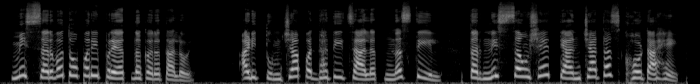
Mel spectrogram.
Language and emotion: Marathi, angry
